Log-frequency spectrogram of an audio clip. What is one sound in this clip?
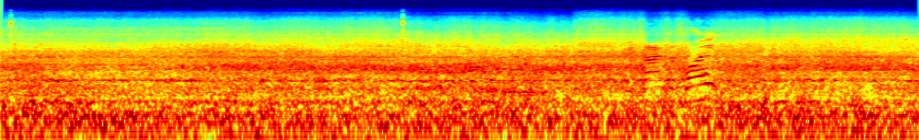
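Tyres hum on smooth pavement.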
